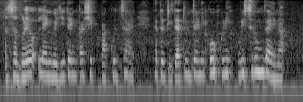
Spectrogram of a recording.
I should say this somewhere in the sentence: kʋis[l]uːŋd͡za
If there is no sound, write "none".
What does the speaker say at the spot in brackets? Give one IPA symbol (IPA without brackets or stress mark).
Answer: ɾ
